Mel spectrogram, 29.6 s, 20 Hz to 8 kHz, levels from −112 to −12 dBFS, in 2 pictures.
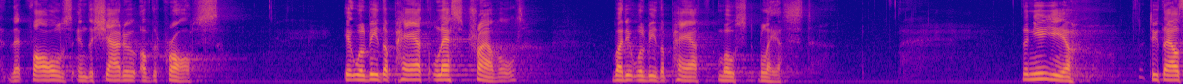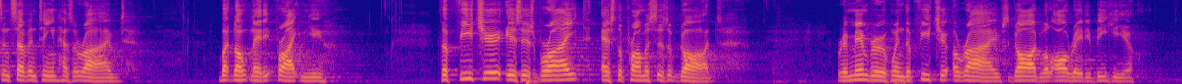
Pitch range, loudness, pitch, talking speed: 140-170 Hz, -40 LUFS, 155 Hz, 110 wpm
